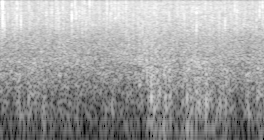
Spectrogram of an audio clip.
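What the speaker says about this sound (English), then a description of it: "I want to get out of this storm." Heavy rain hisses steadily during a thunderstorm in the Vintage Story video game, a dense even wash with low rumbling swells of thunder midway, no speech over it.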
